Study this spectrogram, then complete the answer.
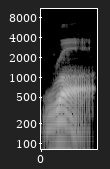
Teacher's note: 라라는 거는 혀를 최대한 말아서 안에서 말아줘야 됩니다. 그래서 입천장에 닿으면 안 돼요.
